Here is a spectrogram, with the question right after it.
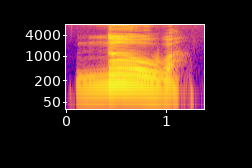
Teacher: almost sounds like you're going from O to U.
